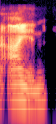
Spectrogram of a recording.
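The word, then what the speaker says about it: עין: If you try to pronounce the letter Ayin, and actually Israelis are much better at pronouncing an Ayin, The ayin actually has to come from the throat, not from the mouth.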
